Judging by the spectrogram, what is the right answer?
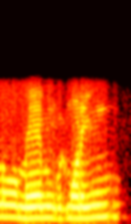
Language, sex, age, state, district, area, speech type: Nepali, male, 30-45, West Bengal, Darjeeling, rural, conversation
